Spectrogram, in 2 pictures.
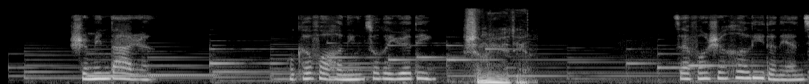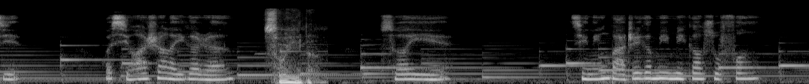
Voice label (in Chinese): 女角色 少女 甜美 奶萌; 神明大人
